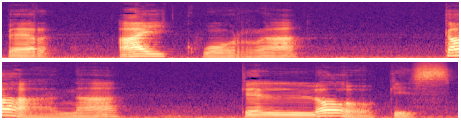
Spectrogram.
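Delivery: drawn-out Latin verse, syllable by syllable; very slow measured reading, every long vowel held; extremely slow read-through. Shown as a demonstration. Teacher reads Latin verse through for students, extremely slowly. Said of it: "extremely slow".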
